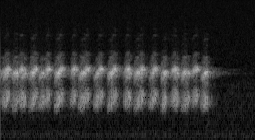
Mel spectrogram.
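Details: Single burst from tree frogs at a north-east Italian forest pond on an April night: about fifteen quick, harsh, evenly spaced pulses over two and a half seconds, then silence.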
